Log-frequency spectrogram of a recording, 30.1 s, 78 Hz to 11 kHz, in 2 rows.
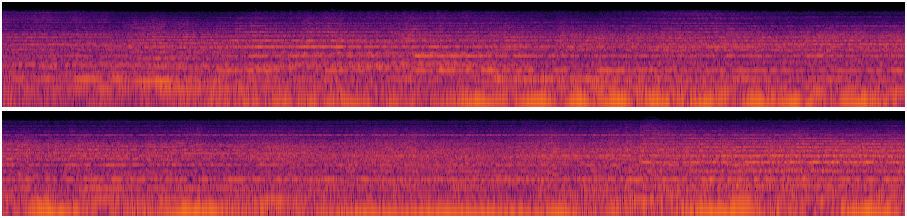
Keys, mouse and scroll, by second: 2.1 click, 4.8 Return, 5.4-7.9 drag, 7.9 click, 8.6 ctrl+-, 9.4 click, 10.3 g, 10.9 click, 13.5 click, 13.8 right click, 14.2 click, 17.9 shift+Right, 18.9 click, 19.2 shift+Left, 20.4 click, 20.9 shift+Left, 21.9 click, 22.2 shift+Right, 23.2 click, 24.2 shift+Down, 25.1 click, 25.4 shift+Up, 26.5 click, 27.2 shift+Down, 28.4 click, 28.7 shift+Up, 29.8 click.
